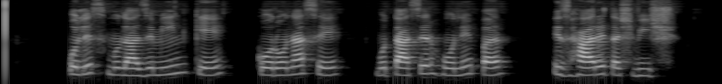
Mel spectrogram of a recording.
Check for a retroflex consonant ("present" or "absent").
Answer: absent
